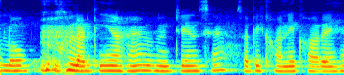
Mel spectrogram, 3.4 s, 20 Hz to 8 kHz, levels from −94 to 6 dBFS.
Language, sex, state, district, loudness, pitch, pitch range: Hindi, female, Punjab, Pathankot, -18 LUFS, 200 Hz, 195-210 Hz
